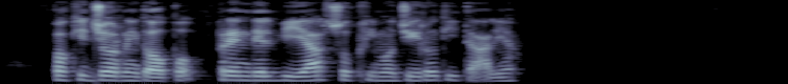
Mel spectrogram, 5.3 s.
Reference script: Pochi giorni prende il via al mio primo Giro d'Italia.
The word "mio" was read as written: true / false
false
